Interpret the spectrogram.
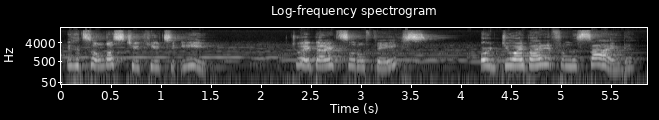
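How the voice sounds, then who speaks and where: A woman's voice: sits high, moderate pace, music in the background, natural voice. A woman playing an awkward, earnest teenage schoolgirl who narrates her thoughts in an audio drama, a little hesitant. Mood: observant.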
